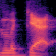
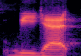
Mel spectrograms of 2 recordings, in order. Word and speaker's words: Legette: single person who did anything with him said Legette Legette Legette and then Goodell said liette and then apparently the Panthers put out a tweet that said it's pronounced liette so I'm just going to call him Xavier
